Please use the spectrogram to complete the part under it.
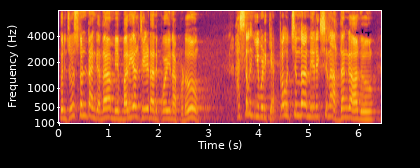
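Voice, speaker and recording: A man preaching a sermon, telling stories and acting out the voices of the people in them. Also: brisk. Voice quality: high-pitched, animated storytelling with acted quotes. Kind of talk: sermon with storytelling. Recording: long hall reverb.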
